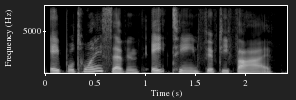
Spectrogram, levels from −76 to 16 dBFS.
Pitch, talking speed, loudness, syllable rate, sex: 185 Hz, 150 wpm, -20 LUFS, 5.1 syllables/s, female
